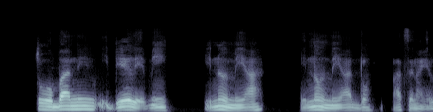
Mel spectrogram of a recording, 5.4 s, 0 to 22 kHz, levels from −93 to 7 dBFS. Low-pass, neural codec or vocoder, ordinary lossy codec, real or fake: none; codec, 16 kHz, 1 kbps, X-Codec, WavLM features, trained on Multilingual LibriSpeech; none; fake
